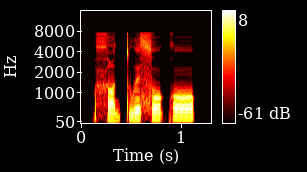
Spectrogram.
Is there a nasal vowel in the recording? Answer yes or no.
no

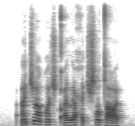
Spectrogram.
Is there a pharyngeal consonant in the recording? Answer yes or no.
yes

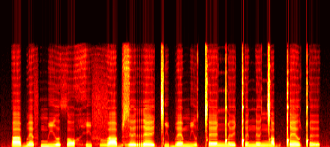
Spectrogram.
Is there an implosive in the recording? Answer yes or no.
no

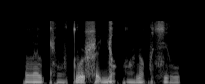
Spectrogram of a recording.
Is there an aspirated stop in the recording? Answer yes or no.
yes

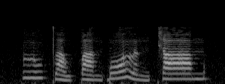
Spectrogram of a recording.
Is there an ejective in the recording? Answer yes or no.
no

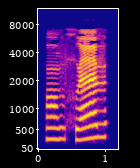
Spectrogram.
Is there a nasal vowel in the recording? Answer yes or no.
yes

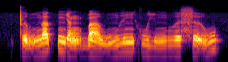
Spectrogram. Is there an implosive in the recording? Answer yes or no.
yes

